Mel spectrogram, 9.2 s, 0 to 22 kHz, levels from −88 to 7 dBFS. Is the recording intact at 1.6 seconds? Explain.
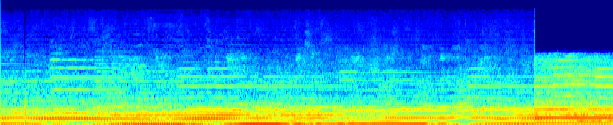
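No. At 1.6 s the audio sits inside a call bitrate drop running from 0.37 to 5.73 s. The encoder's budget fell from 64 to 23 kbps, bottoming out for about 3.5 s, so coarser coding leaves the sound rough, watery and duller in the highs.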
